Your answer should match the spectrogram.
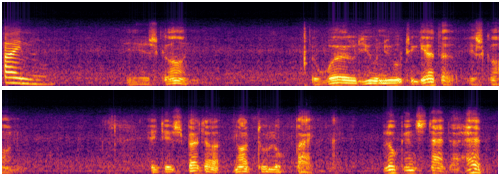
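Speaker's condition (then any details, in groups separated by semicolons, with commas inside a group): No condition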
